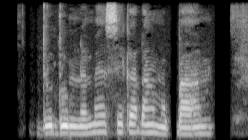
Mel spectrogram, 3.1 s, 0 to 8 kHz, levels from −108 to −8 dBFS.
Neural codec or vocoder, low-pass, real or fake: vocoder, 44.1 kHz, 80 mel bands, Vocos; 7.2 kHz; fake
